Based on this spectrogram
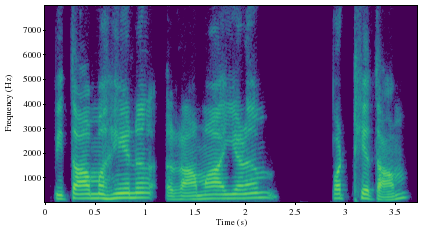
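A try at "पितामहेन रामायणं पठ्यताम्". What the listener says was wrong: Ekara is not coming out when your pronunciation. Pathyatam.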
